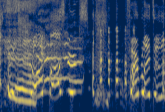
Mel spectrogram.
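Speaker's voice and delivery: excited yelling.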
